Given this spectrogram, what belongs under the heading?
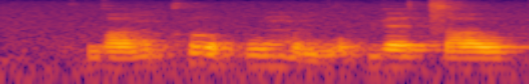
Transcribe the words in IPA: kʰ w ɑ˧˥ ŋ kʰ ɤ˥˩ p u˥ m ə˨˩ n w ɔ˦ p ɥ ɛ˥ t͡s ɑ˥ ʊ̯

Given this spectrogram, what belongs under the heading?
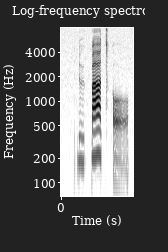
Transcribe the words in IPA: ɗ ʉ k͡p a t͡sʼ ɔ̰

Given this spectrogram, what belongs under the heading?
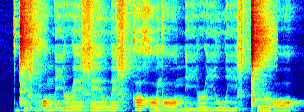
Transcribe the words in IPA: d͡z i˨ ɬ ŋ ɔ˨ n̪ iː˨ ɹ eː˨ ɬ eː˨ w e˨ ɬ k ʌ˦˨ x ɔ˨ j ɔː˨ n iː˨ ɹ iː˨˦ w iː˨ ɬ ǀʰ e˨ ɹ ɔː˨˦

